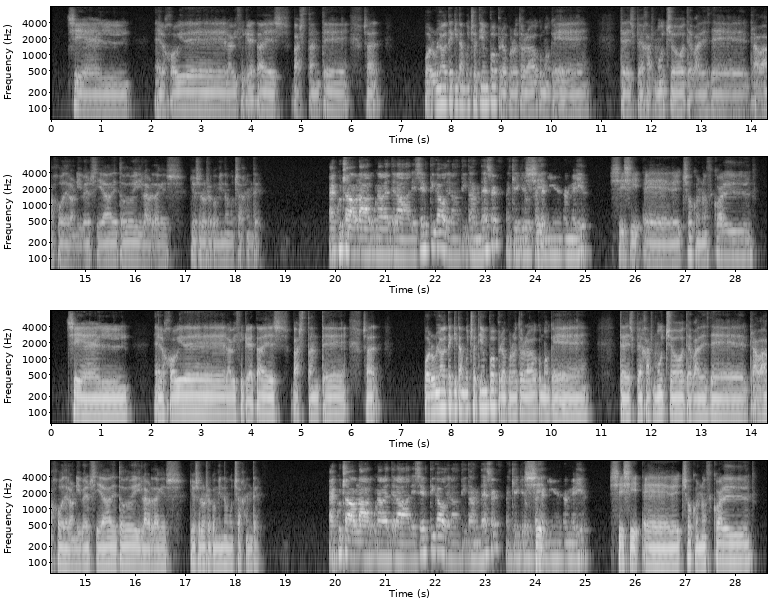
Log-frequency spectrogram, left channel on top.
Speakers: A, on the right (about 80°); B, on the right (about 30°).
A: Sí, el, el hobby de la bicicleta es bastante... O sea, por un lado te quita mucho tiempo, pero por otro lado como que te despejas mucho, te va desde el trabajo, de la universidad, de todo, y la verdad que es, yo se los recomiendo a mucha gente.
B: ¿Has escuchado hablar alguna vez de la desértica o de la Titan Desert? Es que quiero
A: Sí,
B: que se hace aquí en Almería.
A: sí, sí. eh, de hecho, conozco al,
